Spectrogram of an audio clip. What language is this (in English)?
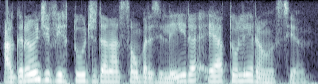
Portuguese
